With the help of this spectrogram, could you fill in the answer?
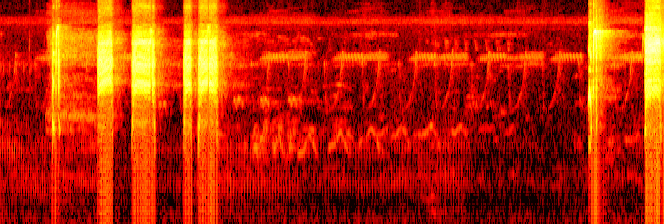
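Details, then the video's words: Grey francolin call meant to set caged teetar calling in training: a series of loud, harsh, rasping notes, then a long near-silent stretch with a thin faint tone, before more harsh bursts return. "Teetar Voice for Calling"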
